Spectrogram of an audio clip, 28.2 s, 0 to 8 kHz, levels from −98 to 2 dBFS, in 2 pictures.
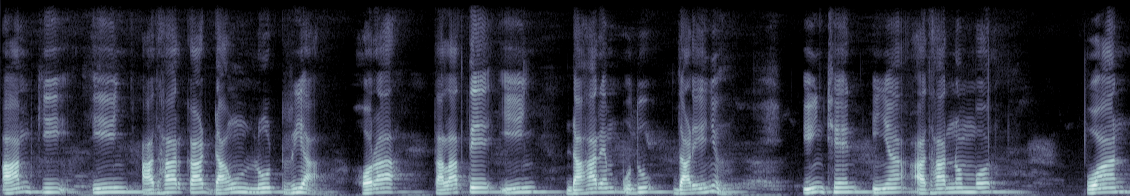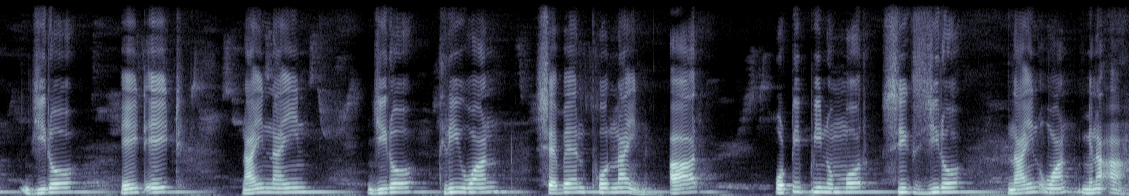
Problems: background conversations at intervals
